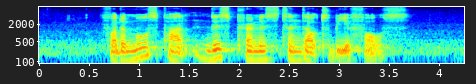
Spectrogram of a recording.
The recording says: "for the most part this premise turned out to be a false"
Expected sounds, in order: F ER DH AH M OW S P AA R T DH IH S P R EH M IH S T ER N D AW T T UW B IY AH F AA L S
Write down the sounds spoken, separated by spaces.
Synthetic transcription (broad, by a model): F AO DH AH M OW S P AA T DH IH S P R EH M IH S T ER N D AW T T UW B IY AH F AA L S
